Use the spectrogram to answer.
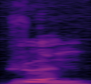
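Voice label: "run", Mandarin Chinese pinyin voice, fourth tone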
